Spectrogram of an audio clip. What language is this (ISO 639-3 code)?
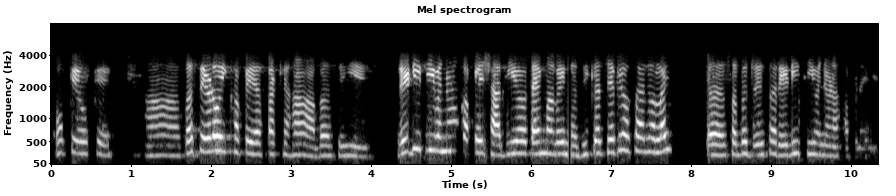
snd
